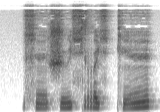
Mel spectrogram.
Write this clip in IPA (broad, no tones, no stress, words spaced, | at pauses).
xẽʃɨçrɐç kʲẽ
